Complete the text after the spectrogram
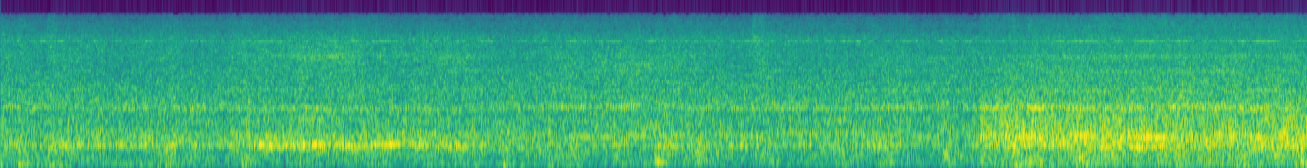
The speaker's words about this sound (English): I'm going to appreciate that someone is running a vacuum. And forget the fact that she's decided to run it right now.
